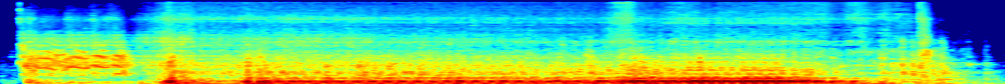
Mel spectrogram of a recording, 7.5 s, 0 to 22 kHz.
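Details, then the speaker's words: 1978 Dodge Aspen R/T, sat since 1987, carb float suspected full of dirt: cranks, catches, runs lumpy and uneven, surging then dying, on fuel poured into the carb, some smoke, Seafoam tried; rough running. "i can't get it running consistent enough to really hear it if it's clear"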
